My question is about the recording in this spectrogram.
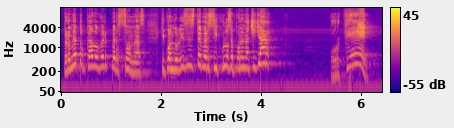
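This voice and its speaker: A pastor with a Mexican Spanish accent preaches to his congregation in a church hall, his very high voice sharp in tone and very animated. Moving at a moderate pace, he rises into emphatic bursts and asks the room questions.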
